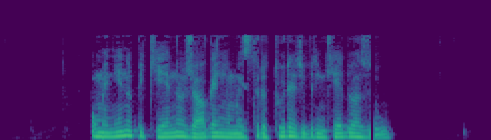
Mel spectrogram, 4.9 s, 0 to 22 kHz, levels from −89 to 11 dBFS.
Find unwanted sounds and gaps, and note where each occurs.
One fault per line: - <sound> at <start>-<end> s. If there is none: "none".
- dropout at 3.7-3.7 s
